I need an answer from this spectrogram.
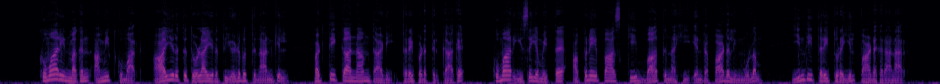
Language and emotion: Tamil, neutral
